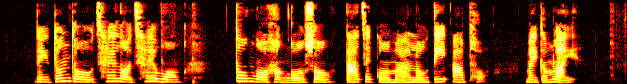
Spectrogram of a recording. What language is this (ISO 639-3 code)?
yue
